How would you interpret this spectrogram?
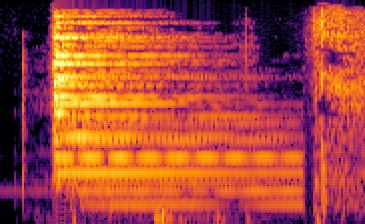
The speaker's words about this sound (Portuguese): Então, após os sinos terem feito dobrar e feito o trabalho deles, retornamos aqui ao trabalho.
